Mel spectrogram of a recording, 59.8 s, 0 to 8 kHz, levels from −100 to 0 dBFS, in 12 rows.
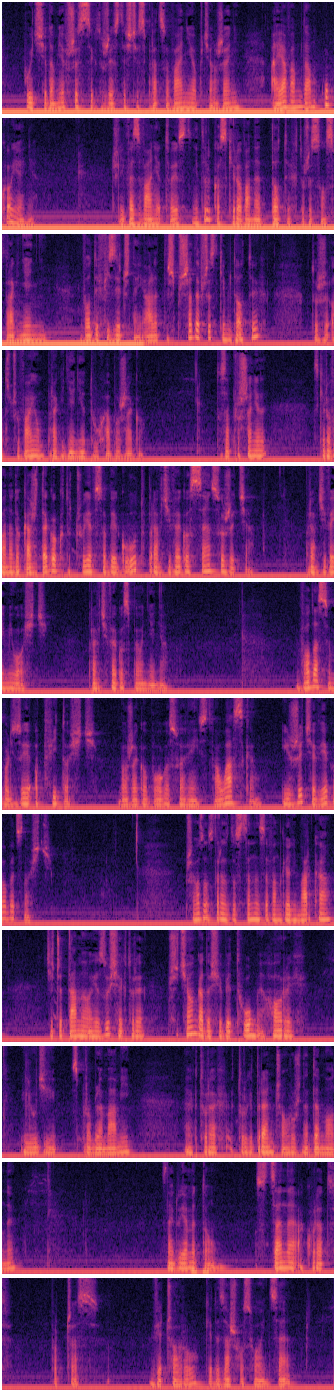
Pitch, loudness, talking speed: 95 Hz, -30 LUFS, 100 wpm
